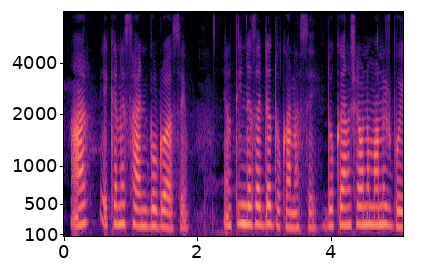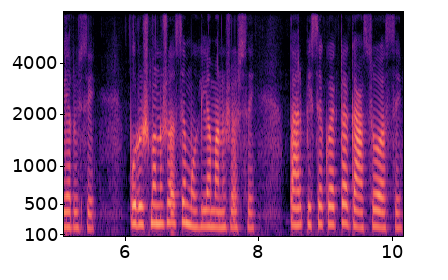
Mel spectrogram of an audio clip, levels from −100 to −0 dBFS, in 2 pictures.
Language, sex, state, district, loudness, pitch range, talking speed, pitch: Bengali, female, West Bengal, Kolkata, -26 LUFS, 200-235 Hz, 160 wpm, 220 Hz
